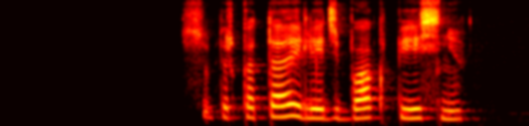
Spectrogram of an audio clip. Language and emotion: Russian, neutral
